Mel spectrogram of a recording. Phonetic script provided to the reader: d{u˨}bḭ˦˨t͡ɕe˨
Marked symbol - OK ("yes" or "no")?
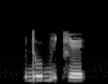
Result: no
